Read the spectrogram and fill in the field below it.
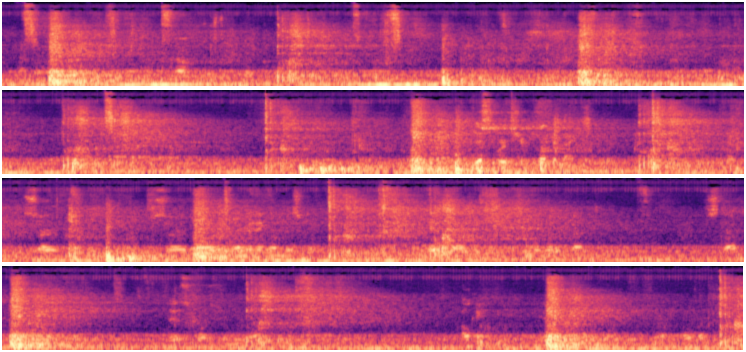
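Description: A man talks calmly in a large echoing hall.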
